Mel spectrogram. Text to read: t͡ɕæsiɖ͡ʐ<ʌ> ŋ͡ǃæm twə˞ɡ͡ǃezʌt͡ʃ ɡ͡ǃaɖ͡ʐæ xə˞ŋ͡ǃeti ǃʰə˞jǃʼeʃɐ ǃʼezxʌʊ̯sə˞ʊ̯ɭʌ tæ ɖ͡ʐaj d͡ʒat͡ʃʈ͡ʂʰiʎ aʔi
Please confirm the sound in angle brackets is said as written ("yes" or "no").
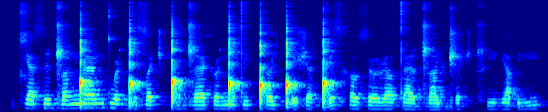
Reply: yes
